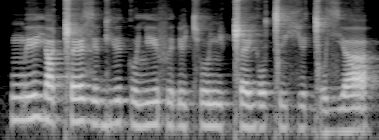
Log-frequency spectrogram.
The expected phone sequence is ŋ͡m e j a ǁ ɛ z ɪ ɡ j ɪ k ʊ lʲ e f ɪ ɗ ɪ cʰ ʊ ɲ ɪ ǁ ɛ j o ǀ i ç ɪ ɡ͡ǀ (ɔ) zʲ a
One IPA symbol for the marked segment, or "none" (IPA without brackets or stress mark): o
